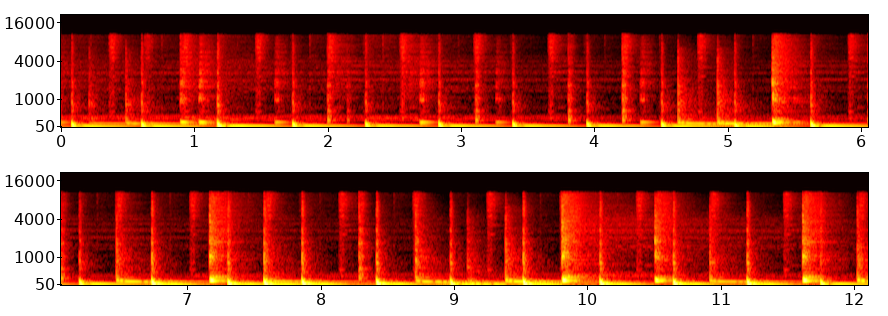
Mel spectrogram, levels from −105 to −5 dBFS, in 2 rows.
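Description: Music, with no faults to report.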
